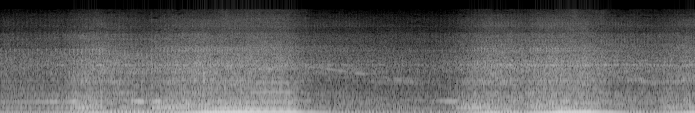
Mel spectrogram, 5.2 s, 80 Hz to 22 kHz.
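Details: Kymco Agility 50 scooter, after its dead battery was found to cause the light and indicator faults: two smooth rev swells rise and fall cleanly with no misfire, popping or rattle; revs healthy.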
